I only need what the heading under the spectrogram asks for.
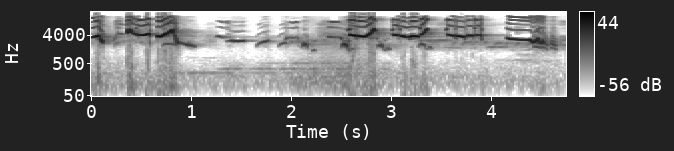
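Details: Oriental magpie-robin giving loud provoking song, clear whistled notes with quick upward and downward slurs in short repeated bursts, some quieter notes between.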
